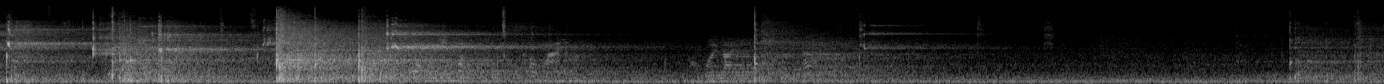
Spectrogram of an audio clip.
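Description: A shuttlecock is struck sharply with a racket in a large echoing hall.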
